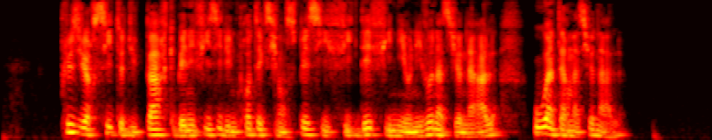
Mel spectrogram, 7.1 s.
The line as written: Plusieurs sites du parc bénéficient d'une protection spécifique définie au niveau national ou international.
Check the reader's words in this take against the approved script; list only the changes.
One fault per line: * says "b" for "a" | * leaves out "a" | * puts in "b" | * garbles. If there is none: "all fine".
all fine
